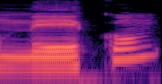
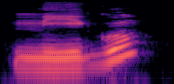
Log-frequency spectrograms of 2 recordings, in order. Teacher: esse som de k está entre vogais no mecum, ele terminou sendo sonorizado e se tornou g, migo. Na passagem de mecum a migo, temos algumas transformações, algumas alterações. · Por exemplo, a gente perde a nasalidade do final e também o som de k, como está entre duas vogais, termina se sonorizando em g, porque a diferença de k para g é só que o g é sonoro. Então, como esse k estava entre vogais, então ele terminou sonorizando o k e transformando em g.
